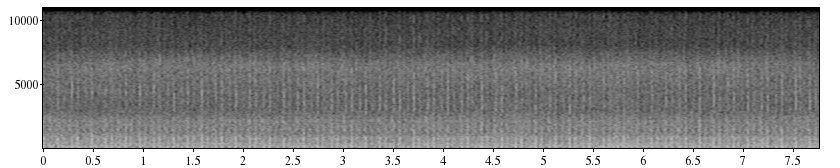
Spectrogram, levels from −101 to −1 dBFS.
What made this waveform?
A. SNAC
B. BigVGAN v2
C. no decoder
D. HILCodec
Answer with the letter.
C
